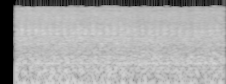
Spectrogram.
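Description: A steady low rumble with a constant hum, the kind an idling engine makes, cutting in abruptly at the very start.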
